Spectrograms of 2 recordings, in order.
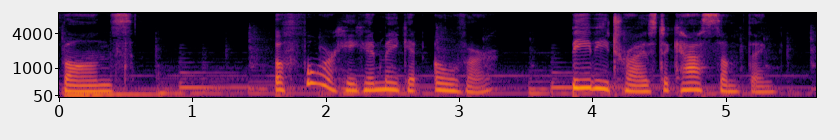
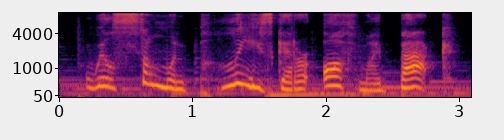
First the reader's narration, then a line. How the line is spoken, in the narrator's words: Bane shouts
